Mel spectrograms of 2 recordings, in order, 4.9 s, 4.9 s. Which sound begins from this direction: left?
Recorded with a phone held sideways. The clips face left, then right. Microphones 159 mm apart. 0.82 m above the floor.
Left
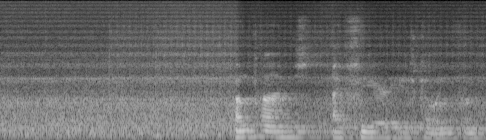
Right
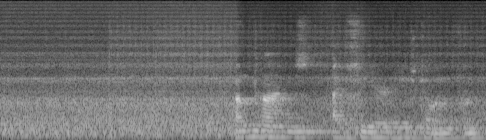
A man speaking, at 2.4 s.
